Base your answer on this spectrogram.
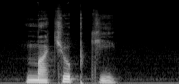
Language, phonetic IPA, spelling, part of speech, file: Polish, [maˈt͡ɕupʲci], maciupki, adjective, Pl-maciupki.ogg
